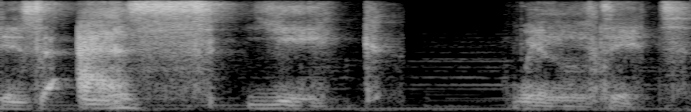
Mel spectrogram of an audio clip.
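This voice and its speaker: A man in a put-on character voice at a very slow pace, with clear music in the background. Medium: actual play. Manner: formal, measured.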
